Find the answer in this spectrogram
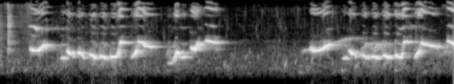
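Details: White-rumped shama in a masteran compilation: two strong bursts of melodious, fluty warbling with rising and falling slurs, separated by a short pause.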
